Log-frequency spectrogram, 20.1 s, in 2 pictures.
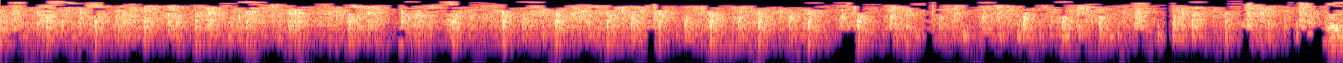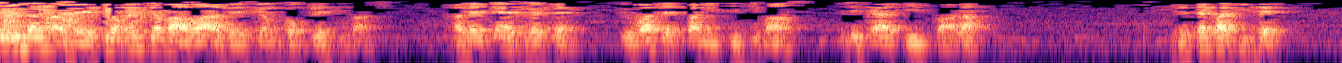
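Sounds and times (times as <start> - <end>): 
audience applause: 0.0 - 10.9
speech: 10.3 - 17.5, 18.9 - 19.8.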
